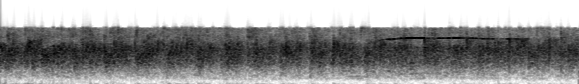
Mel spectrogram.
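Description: Audience applauding, dense and steady, with a thin high whistle held for about a second near the end.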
